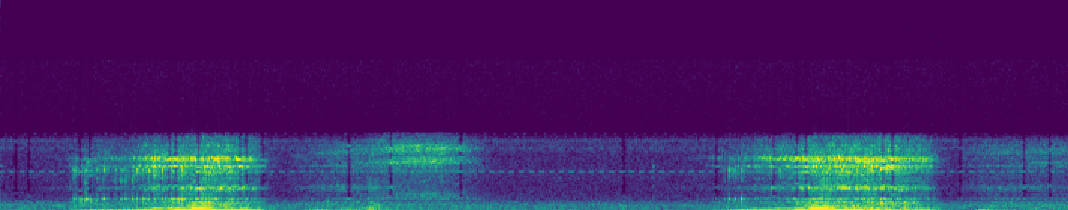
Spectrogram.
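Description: Two rough, rumbling snores on the in-breath, with quiet breathing between them: ordinary snoring during sleep.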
